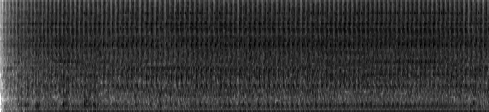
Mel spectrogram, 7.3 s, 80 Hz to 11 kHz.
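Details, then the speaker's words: 20 HP Craftsman riding mower, bought with reportedly new parts but no power and stalling under load: uneven twin idle with a miss and light regular tapping about three per second; owner suspects loose valve, spark or compression problem. "You can hear a little bit of noise. It sounds like you got a loose valve possibly."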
